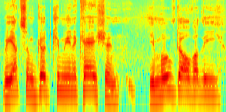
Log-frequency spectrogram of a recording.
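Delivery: loud call to the spirits; calling out loudly. Real, not acted. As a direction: call it out loudly across the graveyard. Same words repeated much louder.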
